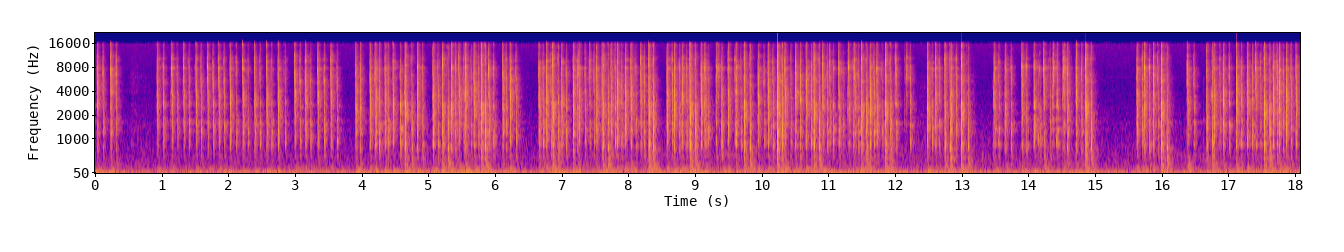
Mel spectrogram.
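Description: Abkoncore K660 full-size mechanical keyboard with Outemu switches typed on quickly with both hands: a dense clatter of key clicks, broken by a few short pauses.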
